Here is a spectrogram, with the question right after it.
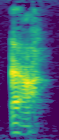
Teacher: so you would think it's an a sound but it is much further back in the throat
